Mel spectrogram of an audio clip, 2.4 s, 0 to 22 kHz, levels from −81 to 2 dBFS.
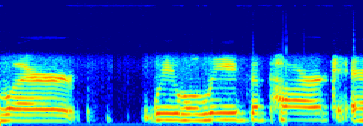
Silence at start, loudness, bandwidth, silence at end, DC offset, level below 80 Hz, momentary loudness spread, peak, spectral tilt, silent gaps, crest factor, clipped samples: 0 s; -18 LUFS; 6.6 kHz; 0 s; under 0.1%; -62 dBFS; 9 LU; -4 dBFS; -7 dB/octave; none; 14 dB; under 0.1%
